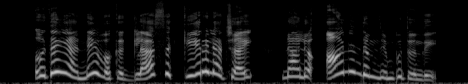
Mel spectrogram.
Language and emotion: Telugu, happy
